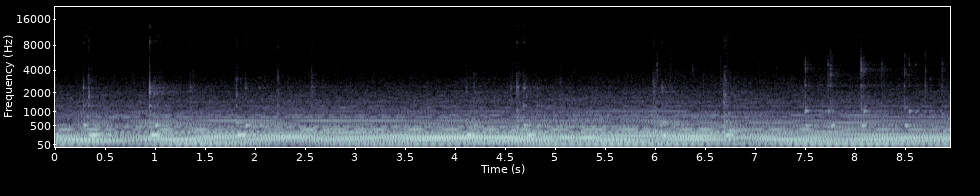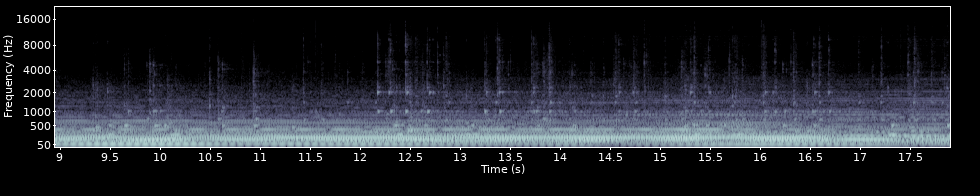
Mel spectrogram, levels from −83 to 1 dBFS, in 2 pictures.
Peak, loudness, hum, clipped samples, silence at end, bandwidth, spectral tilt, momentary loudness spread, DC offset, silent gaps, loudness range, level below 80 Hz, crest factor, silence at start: -8 dBFS; -22 LUFS; none; under 0.1%; 0 s; 5.2 kHz; -11 dB/octave; 4 LU; under 0.1%; none; 2 LU; -32 dBFS; 12 dB; 0 s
